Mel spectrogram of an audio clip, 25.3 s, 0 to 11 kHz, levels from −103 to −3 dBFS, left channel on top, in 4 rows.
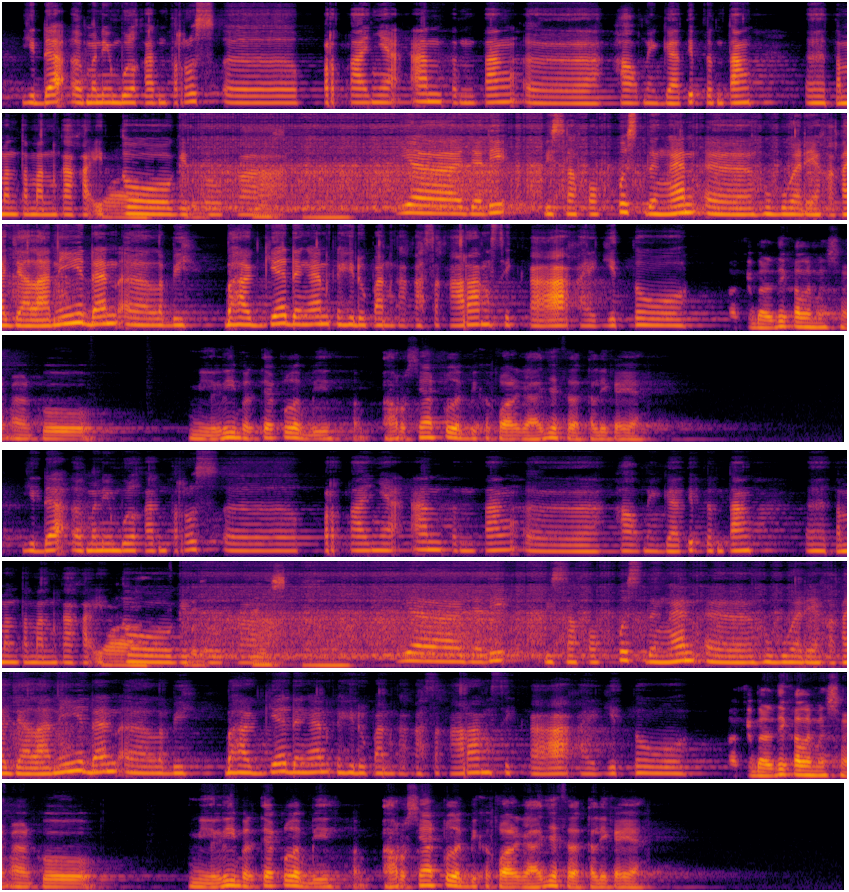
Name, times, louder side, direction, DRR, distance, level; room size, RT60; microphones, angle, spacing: voice 1, 0.2-5.1 5.5-5.6 6.0-8.5 9.3-10.1 10.4-14.1 14.4-16.4 16.6-17.8, left 3 dB, 75° left, 1.3 m, -34 dB
voice 2, 7.1-7.4 7.7-7.9 8.2-9.0 18.3-19.7 20.4-23.9, right 3 dB, 55° right, 0.9 m, -34 dB
sound 1, 7.7-13.2 15.9-16.0, left 2 dB, 40° left, 6.9 m, -43 dB
29.0 x 26.5 x 7.5 m
head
